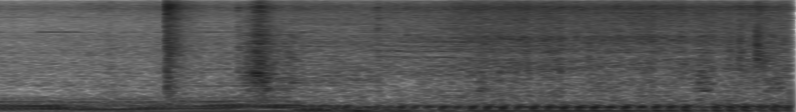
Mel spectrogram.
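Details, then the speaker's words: Yamaha Mio GT scooter that is hard to start and dies when throttled. A slow, labouring starter chug of about three pulses a second that never picks up; weak cranking, hard start. "Mio GT yaitu dengan keluhan motornya susah hidup dan sekalinya hidup itu mati digas mati ya."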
